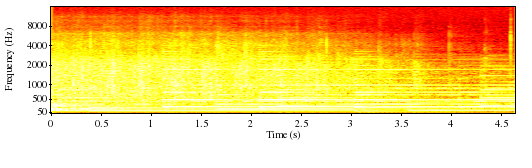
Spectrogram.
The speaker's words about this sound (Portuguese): Dê uma salva de palmas a Jesus aí, então.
